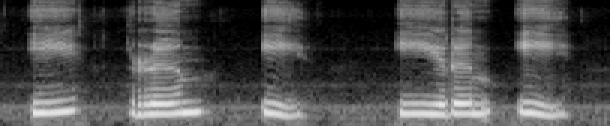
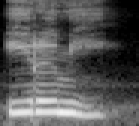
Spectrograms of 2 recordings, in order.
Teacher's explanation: mawawala yung value nung I yung kakainin siya nung batchim na miyem. So, again, ang spelling is I-rem, I, but when you say it, iremi.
